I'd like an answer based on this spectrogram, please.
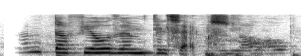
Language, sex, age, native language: Icelandic, female, 10, Icelandic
